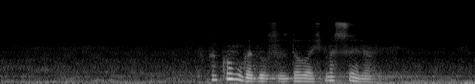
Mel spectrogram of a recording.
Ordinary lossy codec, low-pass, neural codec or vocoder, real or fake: none; 7.2 kHz; codec, 24 kHz, 1.2 kbps, DualCodec; fake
